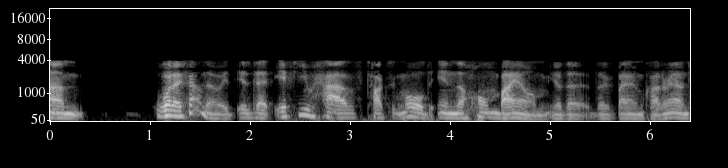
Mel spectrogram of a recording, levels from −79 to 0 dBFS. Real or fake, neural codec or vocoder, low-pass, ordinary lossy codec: fake; vocoder, 44.1 kHz, 128 mel bands every 512 samples, BigVGAN v2; 7.2 kHz; AAC, 16 kbps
